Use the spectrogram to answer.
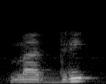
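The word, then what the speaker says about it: Madrid: マドリ、デで終わっています。世界の中でも有名な都市ですから、普通、マドリッドと認識されていますが、 R の後ろに、 I にアセントがありますので、そして、 D は発音しません。それですから、マドリ、マドリになります。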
